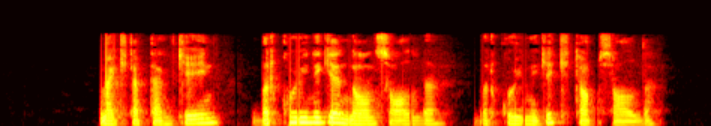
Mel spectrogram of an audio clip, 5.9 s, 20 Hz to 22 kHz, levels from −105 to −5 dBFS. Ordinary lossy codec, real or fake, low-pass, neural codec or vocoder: MP3, 64 kbps; real; 7.2 kHz; none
